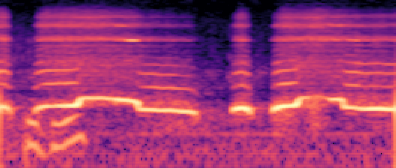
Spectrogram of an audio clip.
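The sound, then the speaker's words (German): A person imitates a stock dove's cooing: a long, breathy, mid-pitched hoot that dips and rises, a short hoot, then another long one, with no talking. “Ja, da macht man eine Hohltaube nach.”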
